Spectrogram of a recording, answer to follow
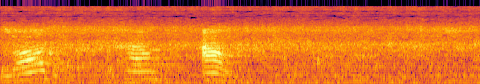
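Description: Steady trickle of running water from a garden pond's small fountain, with a few short voice sounds in the first second.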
